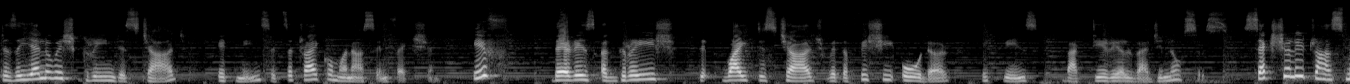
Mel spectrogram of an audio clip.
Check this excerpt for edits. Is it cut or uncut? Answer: uncut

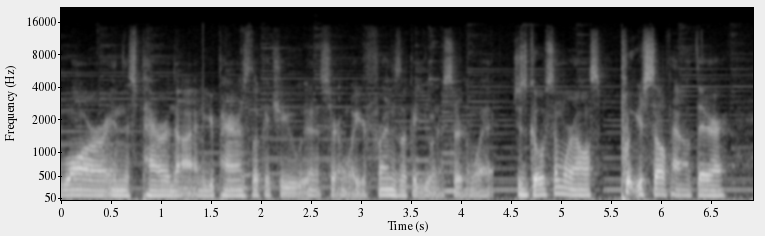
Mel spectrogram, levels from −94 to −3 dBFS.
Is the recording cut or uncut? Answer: cut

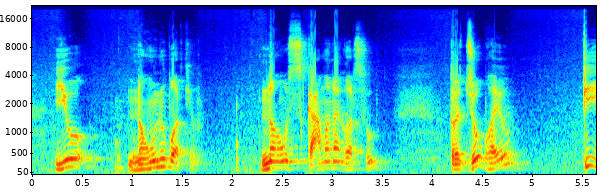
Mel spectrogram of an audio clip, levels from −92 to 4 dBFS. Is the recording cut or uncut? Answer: uncut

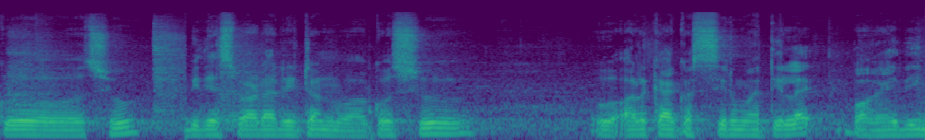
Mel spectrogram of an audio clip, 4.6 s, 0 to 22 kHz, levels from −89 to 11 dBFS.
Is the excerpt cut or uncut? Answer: cut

